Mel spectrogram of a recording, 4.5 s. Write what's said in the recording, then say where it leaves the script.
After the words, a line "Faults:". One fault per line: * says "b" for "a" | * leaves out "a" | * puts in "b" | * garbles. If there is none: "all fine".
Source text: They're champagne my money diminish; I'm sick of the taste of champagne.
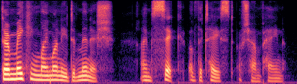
They're making my money diminish; I'm sick of the taste of champagne.
Faults:
* says "making" for "champagne"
